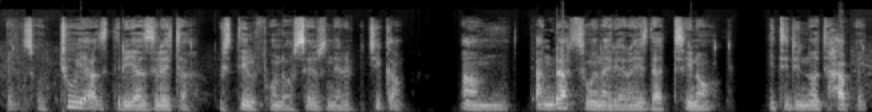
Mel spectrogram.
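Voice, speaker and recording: A man who grew up as a refugee, telling his story in an interview, halting with many fillers and pauses. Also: mid-range voice, fairly even intonation, dark tone, slight background noise. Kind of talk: interview testimony.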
